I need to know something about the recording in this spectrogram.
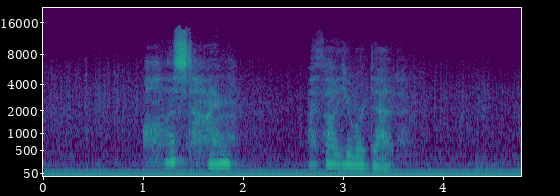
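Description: A teenage girl speaks softly and earnestly nearby.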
